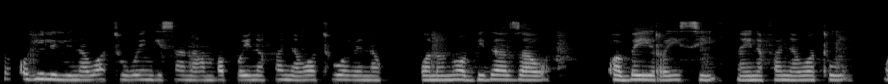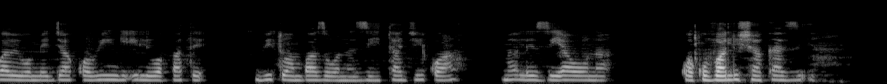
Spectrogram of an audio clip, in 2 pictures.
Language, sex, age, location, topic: Swahili, female, 36-49, Wajir, finance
